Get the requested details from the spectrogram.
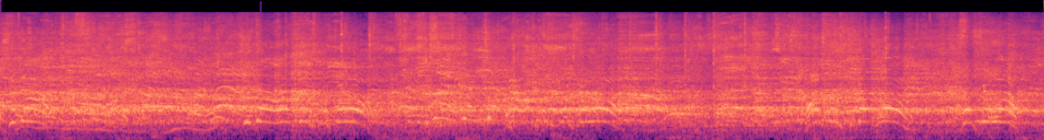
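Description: A crowd of spectators chatters and calls out in a large echoing hall.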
